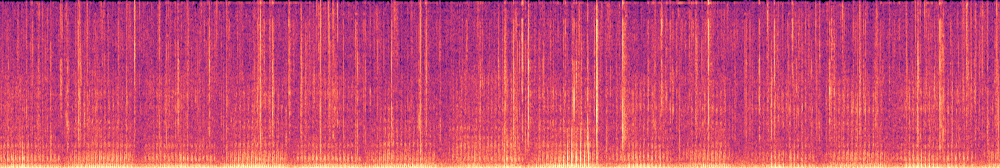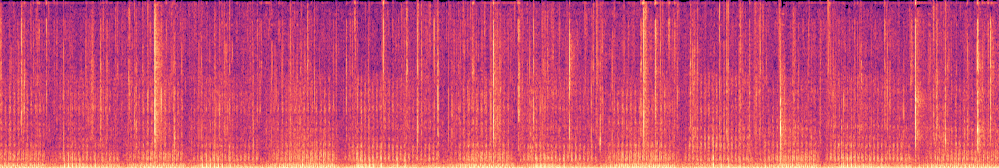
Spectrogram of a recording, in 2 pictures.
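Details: Long stretch of a cat's relaxed purr, a dense low rumble cycling with each breath, accompanied by the snapping and popping of a cozy fireplace.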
